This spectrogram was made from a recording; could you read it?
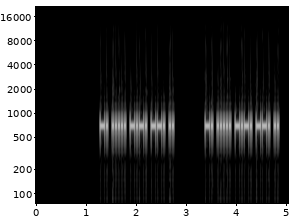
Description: Morse code, heard as a keyed tone, about 40 wpm, 700 Hz. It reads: N5CGI N5CGI
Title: USA Call Signs - 5 Characters - Repeated 2x - 40wpm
